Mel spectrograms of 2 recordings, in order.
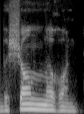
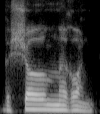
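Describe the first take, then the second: First: B'shom Meron with the long o held, a break after it and a short vocal schwa before Meron; split syllables. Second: Said in the usual way. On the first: Shown as a demonstration. Teacher splits the syllables to show the vocal schwa, slowly. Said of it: "so I would split it right there, make that a vocal schwa".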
